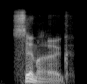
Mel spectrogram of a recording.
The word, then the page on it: simurg: British English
